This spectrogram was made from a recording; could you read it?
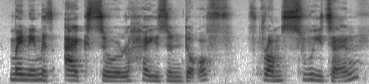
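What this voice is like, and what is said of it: Poorly done Swedish accent. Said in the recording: “that's probably a really fucking butchered Swedish accent”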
